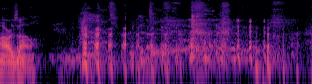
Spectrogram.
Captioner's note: audience laughing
